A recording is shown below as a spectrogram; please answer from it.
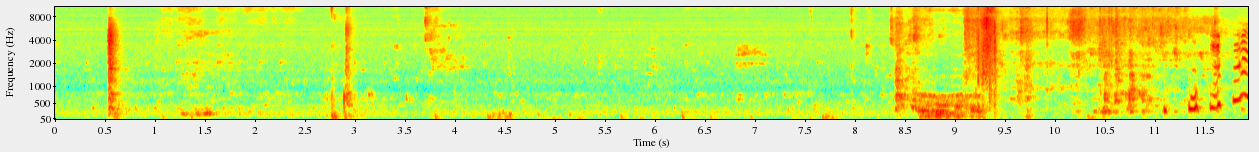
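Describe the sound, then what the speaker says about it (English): A toilet flushes in the background with a rising rush and gurgle of water toward the end, after scattered clicks and knocks, while people talk nearby. "Was that a toilet that just flushed?"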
